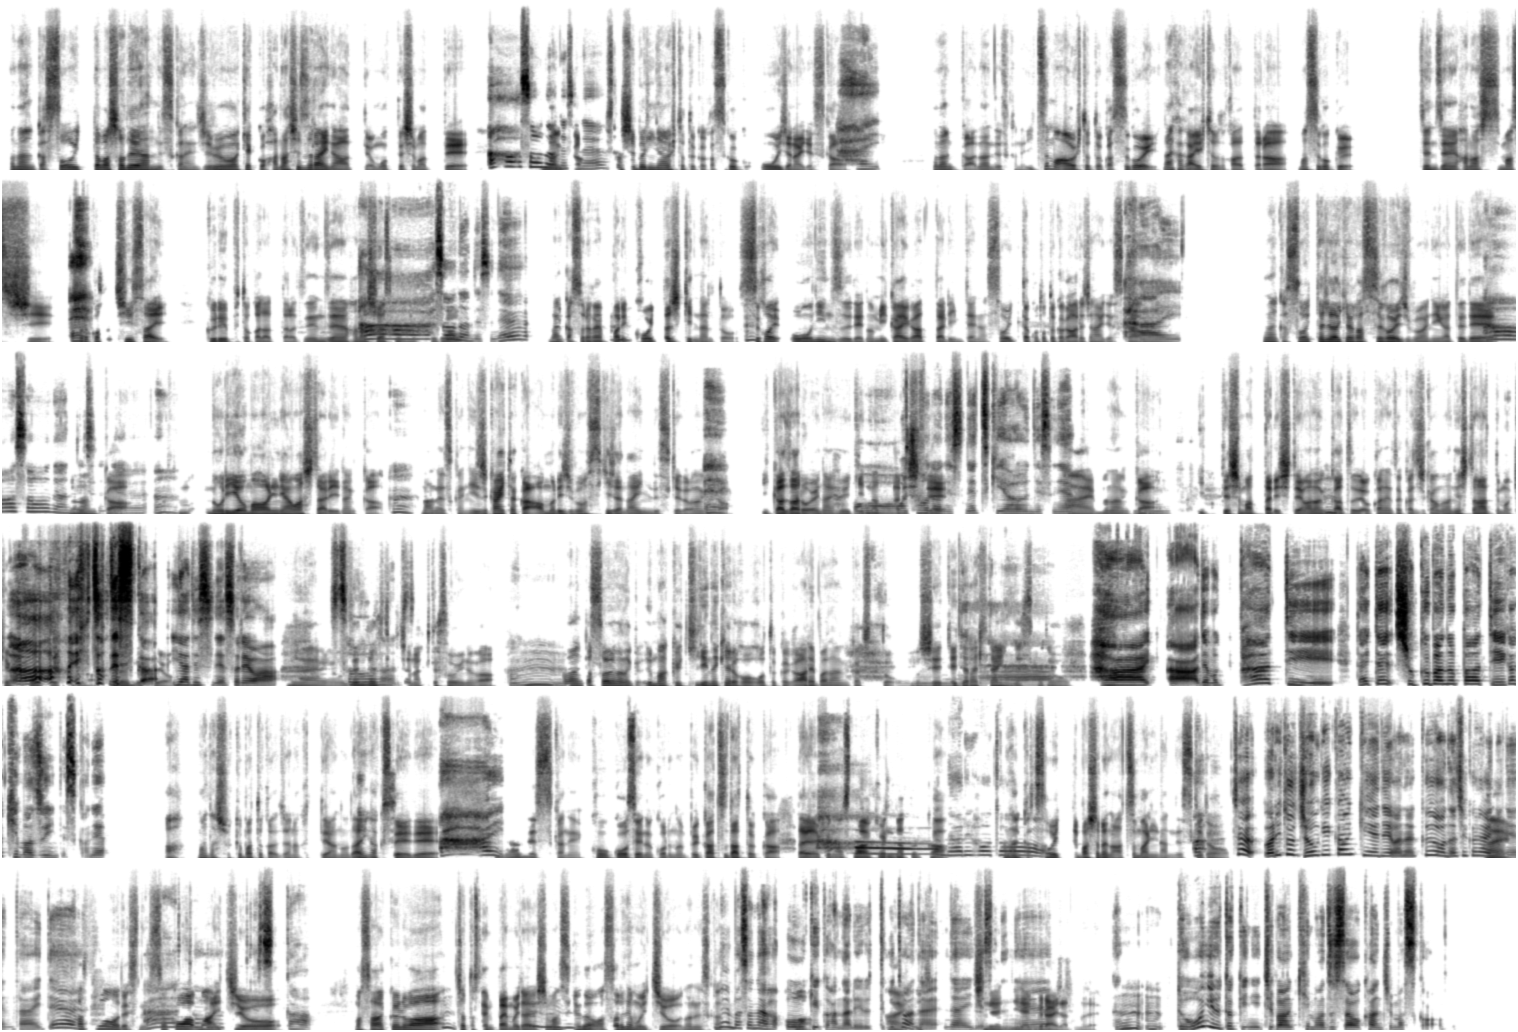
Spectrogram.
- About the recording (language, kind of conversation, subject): Japanese, advice, パーティーで気まずさを感じたとき、どう乗り越えればいいですか？
- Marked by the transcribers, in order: other noise; other background noise; tapping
